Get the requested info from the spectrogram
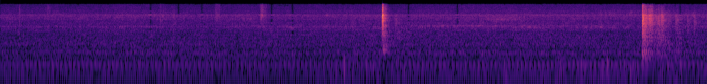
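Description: Engine idling steadily on a thermoplastic pavement-marking truck, with two sharp knocks about four and six and a half seconds in.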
